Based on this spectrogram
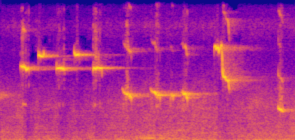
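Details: Sunbird song played to provoke other birds: fast series of very high, thin whistled notes, some dropping in pitch, delivered about three per second in an irregular run.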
